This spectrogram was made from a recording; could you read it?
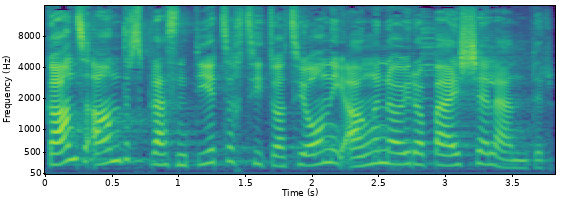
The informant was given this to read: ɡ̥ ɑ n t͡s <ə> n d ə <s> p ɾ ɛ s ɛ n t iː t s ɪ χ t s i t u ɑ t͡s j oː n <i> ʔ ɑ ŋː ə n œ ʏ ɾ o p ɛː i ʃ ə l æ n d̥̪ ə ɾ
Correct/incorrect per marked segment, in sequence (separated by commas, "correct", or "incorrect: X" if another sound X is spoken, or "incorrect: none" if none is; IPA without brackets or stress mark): incorrect: ɑ, correct, correct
